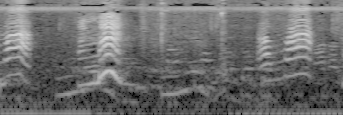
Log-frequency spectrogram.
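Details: Common myna mimicking speech with bright, arched, vowel-like calls and a brief sliding note, set against low background rumble.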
